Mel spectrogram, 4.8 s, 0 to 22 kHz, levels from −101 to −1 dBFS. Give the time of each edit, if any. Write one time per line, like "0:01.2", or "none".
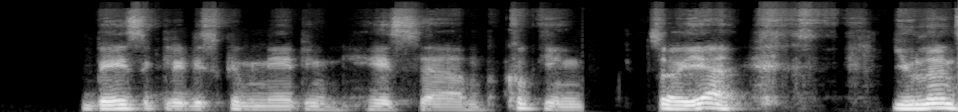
0:02.9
